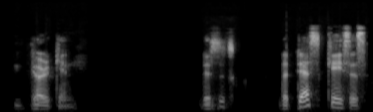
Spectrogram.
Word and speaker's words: Gherkin: In behavior-driven development, there is something called Gherkin. This is the test cases are written in Gherkin language. Gherkin. Gherkin. It's not jerkin. Don't pronounce it jerkin. Pronounce it gherkin, like G, like a goat.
